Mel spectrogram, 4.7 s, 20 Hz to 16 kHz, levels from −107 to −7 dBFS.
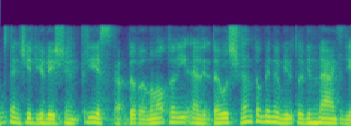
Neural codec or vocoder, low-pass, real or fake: codec, 16 kHz, 0.5 kbps, FreqCodec, larger model; 7.2 kHz; fake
